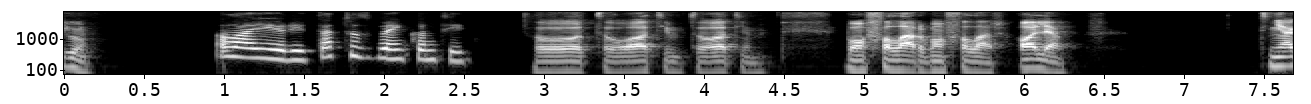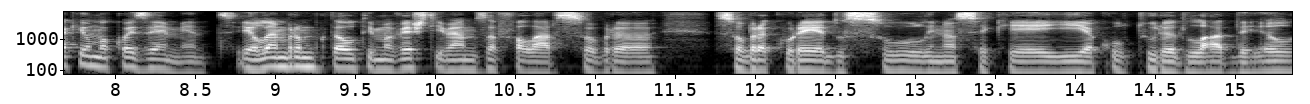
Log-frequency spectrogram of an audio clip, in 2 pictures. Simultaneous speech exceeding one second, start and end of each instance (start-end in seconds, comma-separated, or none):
none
